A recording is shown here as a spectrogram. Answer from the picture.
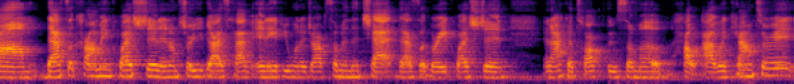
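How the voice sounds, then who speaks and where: A woman speaks at a fairly quick pace with ordinary pitch variation. Her pitch sits fairly low, and it's a normal speaking voice. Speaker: staffing agency owner giving a business training. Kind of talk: online training presentation.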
